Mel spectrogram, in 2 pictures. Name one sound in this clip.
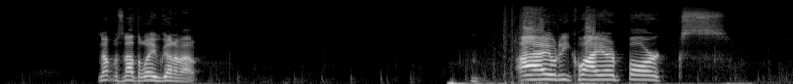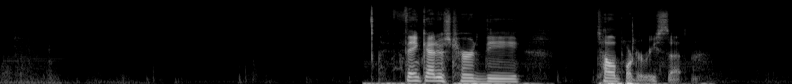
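A young man talks into a close microphone in short, lively bursts.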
